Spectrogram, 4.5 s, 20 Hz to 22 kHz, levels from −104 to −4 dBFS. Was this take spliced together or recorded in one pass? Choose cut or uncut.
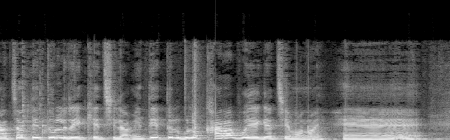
uncut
